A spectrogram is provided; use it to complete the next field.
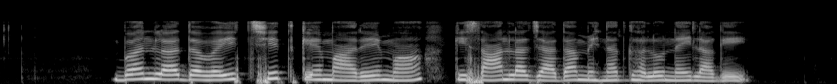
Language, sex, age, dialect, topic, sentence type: Chhattisgarhi, female, 18-24, Western/Budati/Khatahi, agriculture, statement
